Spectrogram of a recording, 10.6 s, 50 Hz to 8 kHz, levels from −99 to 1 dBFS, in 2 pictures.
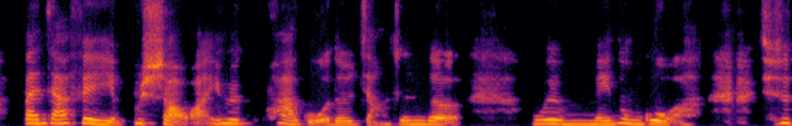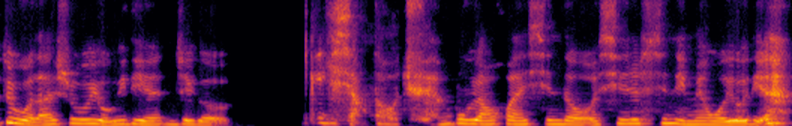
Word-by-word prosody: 搬 255 Hz, -1 st, +3 dB
家 255 Hz, 0 st, +2 dB
费 265 Hz, -3 st, +2 dB
也 195 Hz, -3 st, +2 dB
不 255 Hz, +7 st, -6 dB
少 255 Hz, -, +2 dB
啊， -, -, -5 dB
因 245 Hz, 0 st, -2 dB
为 240 Hz, 0 st, 0 dB
跨 250 Hz, -4 st, -3 dB
国 -, -, -3 dB
的 195 Hz, -1 st, -2 dB
讲 195 Hz, +1 st, -12 dB
真 210 Hz, 0 st, -2 dB
的， 200 Hz, -1 st, +1 dB, 0.4 s
我 235 Hz, +1 st, +1 dB
也 240 Hz, -, +4 dB
没 200 Hz, 0 st, -1 dB
弄 235 Hz, -3 st, -1 dB
过 215 Hz, -3 st, +2 dB
啊。 -, -, -11 dB, 0.5 s
其 -, -, -10 dB
实 275 Hz, -, +1 dB
对 305 Hz, -, +4 dB
我 230 Hz, -4 st, +6 dB
来 190 Hz, +3 st, +1 dB
说 245 Hz, +1 st, 0 dB
有 210 Hz, -3 st, +2 dB
一 -, -, -2 dB
点 205 Hz, -3 st, 0 dB
这 210 Hz, +1 st, 0 dB
个 195 Hz, -2 st, -3 dB, 0.6 s
一 285 Hz, -, -5 dB
想 225 Hz, -3 st, -3 dB
到 245 Hz, -, -8 dB
全 215 Hz, +3 st, -3 dB
部 250 Hz, 0 st, +1 dB
要 220 Hz, -2 st, +4 dB
换 220 Hz, -2 st, -1 dB
新 220 Hz, 0 st, -3 dB
的， 210 Hz, -3 st, +2 dB
我 -, -, -1 dB
其 240 Hz, +5 st, -3 dB
实 245 Hz, -, +2 dB
心 250 Hz, +1 st, -2 dB
里 215 Hz, -, 0 dB
面 200 Hz, 0 st, -1 dB
我 190 Hz, 0 st, +2 dB
有 210 Hz, +1 st, +8 dB
点 235 Hz, +4 st, +3 dB
220 Hz, 285 characters per minute, -25 LUFS, 200-245 Hz, 0.6 s, 有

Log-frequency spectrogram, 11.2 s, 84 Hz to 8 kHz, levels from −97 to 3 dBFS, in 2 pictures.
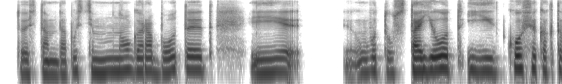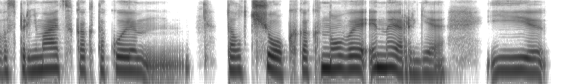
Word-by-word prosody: То -, -, -10 dB
есть 150 Hz, 0 st, -7 dB
там, 145 Hz, -1 st, -2 dB
допустим, 160 Hz, +2 st, -6 dB
много 170 Hz, +2 st, -2 dB
работает 175 Hz, +2 st, -2 dB, 0.3 s
и, 160 Hz, +2 st, -3 dB, 0.4 s
э, -, -, -14 dB
вот 170 Hz, +2 st, -6 dB
устает, 180 Hz, +4 st, +3 dB
и 175 Hz, -1 st, -3 dB
кофе 195 Hz, -1 st, +2 dB
как-то 175 Hz, -1 st, -6 dB
воспринимается 185 Hz, +4 st, 0 dB
как 180 Hz, -1 st, -4 dB
такой, 180 Hz, +1 st, +1 dB
м, 250 Hz, +9 st, -6 dB, 0.4 s
толчок, 180 Hz, -1 st, +3 dB
как 170 Hz, +2 st, -4 dB
новая 195 Hz, -1 st, +5 dB
энергия. 165 Hz, -, +2 dB, 0.4 s
И, 175 Hz, 0 st, -1 dB
175 Hz, 115 wpm, -22 LUFS, 160-185 Hz, 0.4 s, новая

